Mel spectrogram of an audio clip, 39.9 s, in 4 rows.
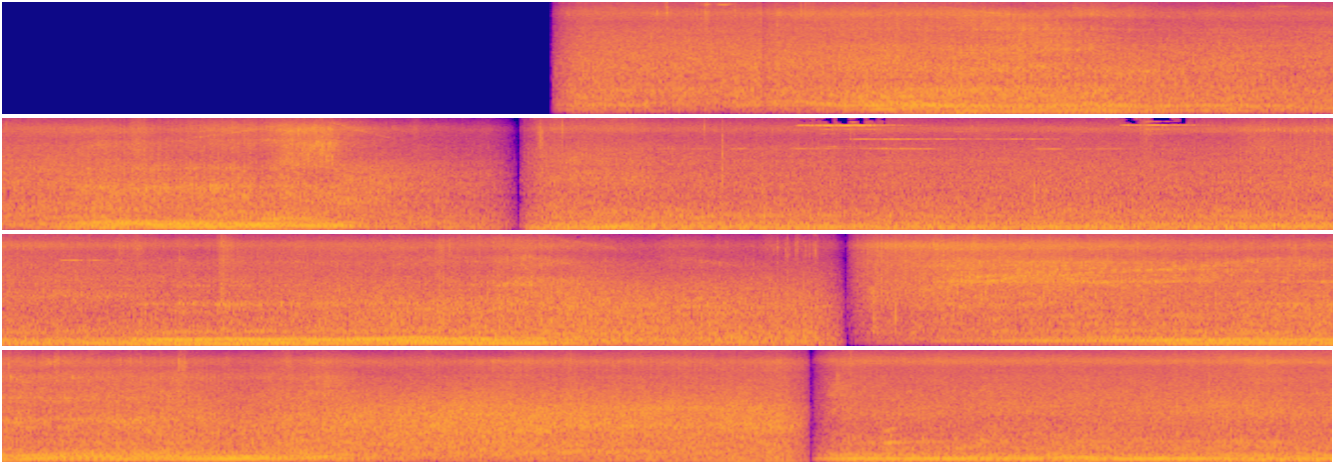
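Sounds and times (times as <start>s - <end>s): street traffic noise: 4.1s - 39.9s
car engine accelerating hard: 19.3s - 24.2s.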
